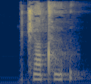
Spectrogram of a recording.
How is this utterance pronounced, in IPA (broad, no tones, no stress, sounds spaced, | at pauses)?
t͡ʃ ã tʰ ɨ ʔ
